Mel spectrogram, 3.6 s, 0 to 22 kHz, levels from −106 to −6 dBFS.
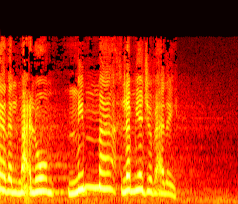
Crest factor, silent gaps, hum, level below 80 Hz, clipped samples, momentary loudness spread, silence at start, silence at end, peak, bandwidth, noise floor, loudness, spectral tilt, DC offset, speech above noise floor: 18 dB; none; none; -52 dBFS; under 0.1%; 8 LU; 0 s; 0.95 s; 0 dBFS; 10.5 kHz; -49 dBFS; -19 LUFS; -5.5 dB/octave; under 0.1%; 30 dB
